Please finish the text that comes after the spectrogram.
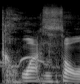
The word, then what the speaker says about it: croissant: and beef sausage McMuffins and a ham croissant Croissant. found in their luggage on arriving at Darwin That's like how Americans say it, isn't it? Croissant.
